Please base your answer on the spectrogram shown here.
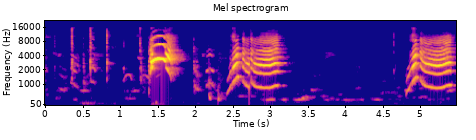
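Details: Talking pet parrot indoors: clicks and faint chatter, a sharp loud squawk, then two long, bright, wavering calls sweeping down in pitch, separated by quiet gaps.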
